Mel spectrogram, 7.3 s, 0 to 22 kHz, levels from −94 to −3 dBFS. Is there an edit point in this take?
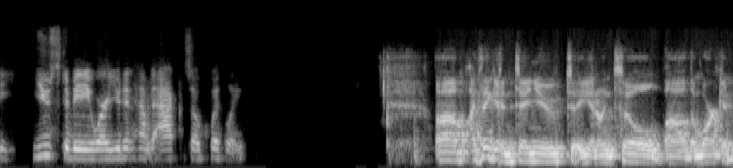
yes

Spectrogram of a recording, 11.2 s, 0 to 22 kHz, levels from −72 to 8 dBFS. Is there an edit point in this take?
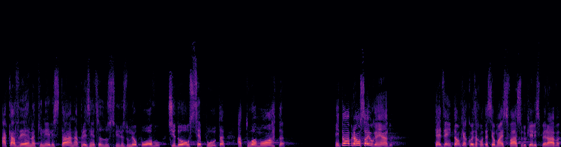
yes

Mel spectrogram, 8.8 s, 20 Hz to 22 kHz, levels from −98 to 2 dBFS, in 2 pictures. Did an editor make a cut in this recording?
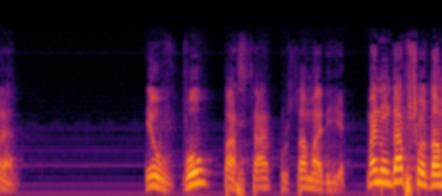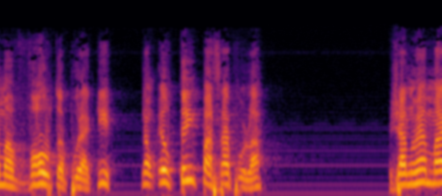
yes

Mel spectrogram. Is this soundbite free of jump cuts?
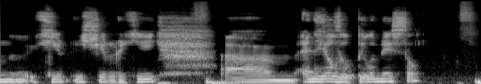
yes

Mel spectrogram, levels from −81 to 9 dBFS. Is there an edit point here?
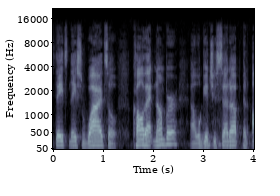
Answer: no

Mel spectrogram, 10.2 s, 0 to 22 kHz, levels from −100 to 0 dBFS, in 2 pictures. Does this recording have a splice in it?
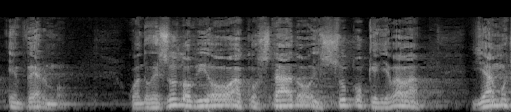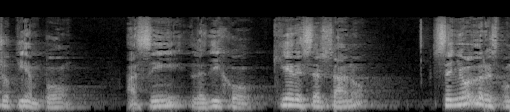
no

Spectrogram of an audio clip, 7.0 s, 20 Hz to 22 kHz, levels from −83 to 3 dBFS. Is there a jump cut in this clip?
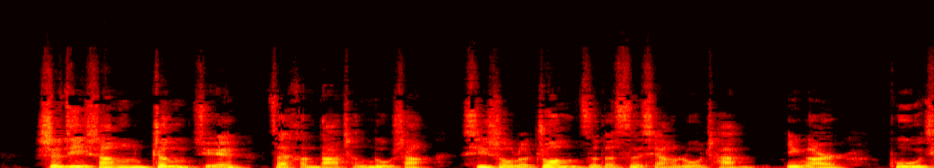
yes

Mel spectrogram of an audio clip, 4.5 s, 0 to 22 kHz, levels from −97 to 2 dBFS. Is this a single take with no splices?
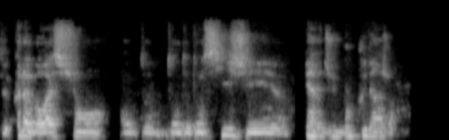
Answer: no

